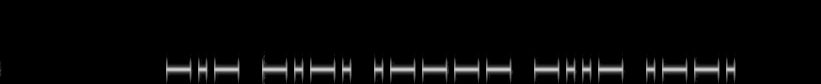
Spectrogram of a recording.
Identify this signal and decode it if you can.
Morse code, heard as a keyed tone, about 17 wpm, 700 Hz. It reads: KC1XP
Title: Speed Racing - USA 2x2 Call Signs 15wpm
